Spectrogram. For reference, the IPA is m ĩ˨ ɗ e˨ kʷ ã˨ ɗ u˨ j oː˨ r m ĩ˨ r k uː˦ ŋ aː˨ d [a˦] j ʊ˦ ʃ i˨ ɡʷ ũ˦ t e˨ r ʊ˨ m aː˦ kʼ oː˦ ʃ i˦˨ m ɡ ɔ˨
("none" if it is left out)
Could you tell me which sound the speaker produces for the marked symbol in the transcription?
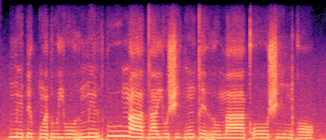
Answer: a˦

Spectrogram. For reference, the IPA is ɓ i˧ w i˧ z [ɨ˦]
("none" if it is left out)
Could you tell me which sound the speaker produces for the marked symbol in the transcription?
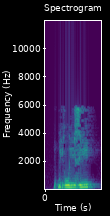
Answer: i˦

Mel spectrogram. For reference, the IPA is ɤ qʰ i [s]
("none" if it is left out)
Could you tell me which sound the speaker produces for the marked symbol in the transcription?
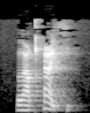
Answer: sʲ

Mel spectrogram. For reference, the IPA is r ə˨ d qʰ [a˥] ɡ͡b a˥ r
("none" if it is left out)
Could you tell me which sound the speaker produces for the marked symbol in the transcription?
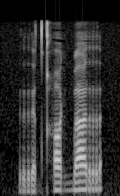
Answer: a˥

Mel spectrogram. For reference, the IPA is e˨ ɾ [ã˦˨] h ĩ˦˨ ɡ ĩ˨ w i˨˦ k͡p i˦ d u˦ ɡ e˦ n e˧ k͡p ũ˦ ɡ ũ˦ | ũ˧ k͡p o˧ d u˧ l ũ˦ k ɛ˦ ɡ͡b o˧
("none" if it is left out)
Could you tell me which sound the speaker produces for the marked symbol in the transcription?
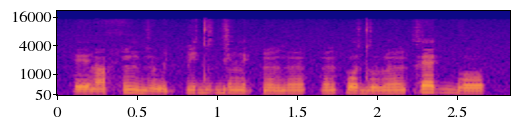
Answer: ã˨˦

